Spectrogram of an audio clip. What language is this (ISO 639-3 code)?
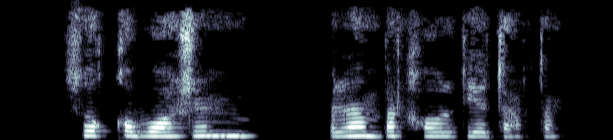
uzb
